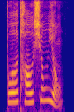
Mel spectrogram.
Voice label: "波涛汹涌", Chinese

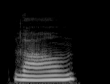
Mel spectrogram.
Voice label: "狼", Chinese

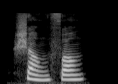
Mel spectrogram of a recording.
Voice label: "上方", Chinese

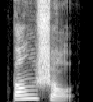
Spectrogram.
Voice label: "帮手", Chinese

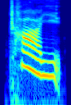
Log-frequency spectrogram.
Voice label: "诧异", Chinese

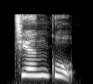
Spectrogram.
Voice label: "兼顾", Chinese

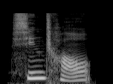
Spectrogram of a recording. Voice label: "新潮", Chinese

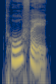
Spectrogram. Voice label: "土匪", Chinese

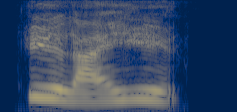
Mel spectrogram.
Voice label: "愈来愈", Chinese

